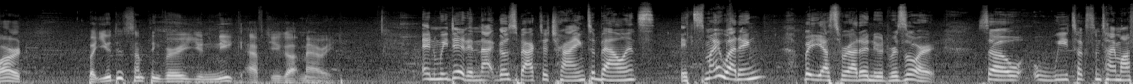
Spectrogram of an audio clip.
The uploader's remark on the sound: On location at Hedonism II Resort in Negril Beach, Jamaica, during Young Swingers Week.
